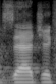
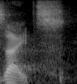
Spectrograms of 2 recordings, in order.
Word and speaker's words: Zites: So it it looks like Zagic but it's Zites. Okay.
